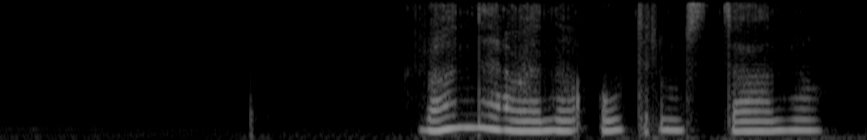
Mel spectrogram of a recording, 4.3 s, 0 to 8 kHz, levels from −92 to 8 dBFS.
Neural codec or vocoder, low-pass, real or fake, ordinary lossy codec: codec, 16 kHz in and 24 kHz out, 0.9 kbps, LongCat-Audio-Codec, fine tuned four codebook decoder; 7.2 kHz; fake; none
